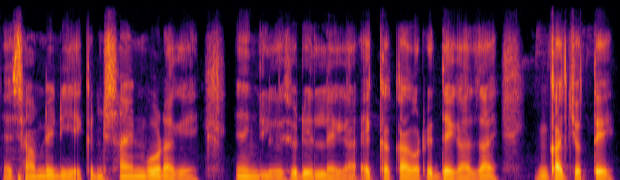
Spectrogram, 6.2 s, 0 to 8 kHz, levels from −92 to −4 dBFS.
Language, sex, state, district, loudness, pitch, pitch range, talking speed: Chakma, male, Tripura, Unakoti, -24 LUFS, 100 Hz, 90-105 Hz, 115 wpm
